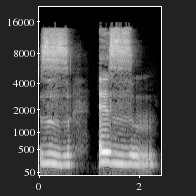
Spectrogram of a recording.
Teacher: the s in this word is also pronounced as a zed sound it's voiced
